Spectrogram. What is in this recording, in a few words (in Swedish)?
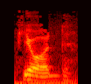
"pjodd", skanska ord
